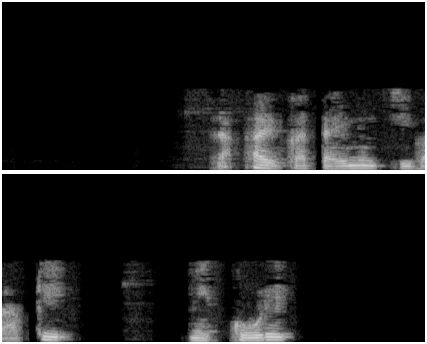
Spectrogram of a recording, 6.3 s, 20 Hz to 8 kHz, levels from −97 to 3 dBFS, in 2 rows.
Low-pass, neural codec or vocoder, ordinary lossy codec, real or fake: 7.2 kHz; none; AAC, 16 kbps; real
